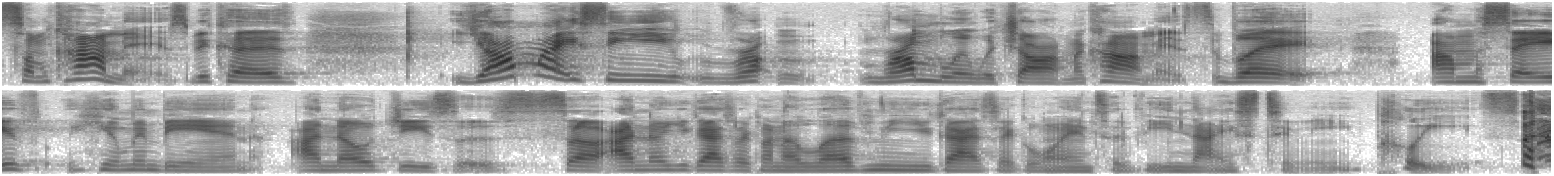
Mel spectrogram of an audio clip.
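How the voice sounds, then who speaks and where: A woman speaks at a moderate pace in a bright, sharp, animated tone. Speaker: podcast host. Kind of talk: casual monologue. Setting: studio.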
